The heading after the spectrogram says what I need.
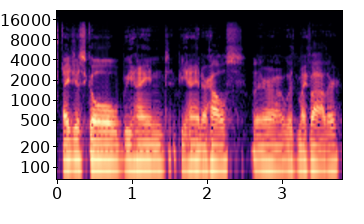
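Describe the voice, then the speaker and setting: A man of forty chatting casually as an interview guest, plain-spoken and a little halting. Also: lowish voice, level tone, a little mellow. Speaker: interview guest, local commercial leasing agent. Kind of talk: casual chat.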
